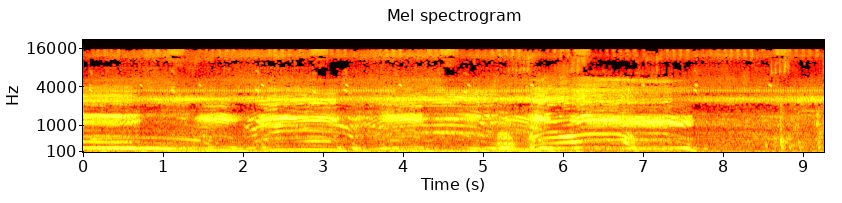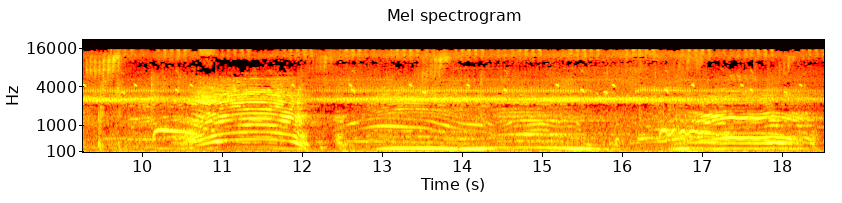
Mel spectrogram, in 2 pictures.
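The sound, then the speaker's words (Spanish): Red deer stags bellow again and again during the autumn rut, deep pig-like groaning roars overlapping from several animals, some loud, with a tawny owl also calling, over a steady high background hiss and no talking. “Parecen cerdos, pero son ciervos berreando y además se escucha un ave rapaz.”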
